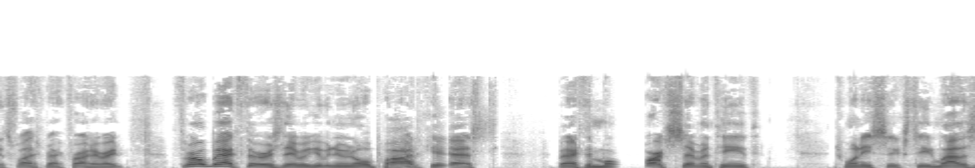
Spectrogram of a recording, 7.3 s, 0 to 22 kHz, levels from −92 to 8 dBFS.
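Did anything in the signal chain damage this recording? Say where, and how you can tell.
Yes. From 2.87 to 4.08 s, just after "giving you an old", the speech drags and stutters. There are fourteen brief stalls, the longest 180 ms, each filling the gap by stretching the last sound, about 450 ms in all, with nothing lost. These repeated stalls (stutter) come from the network stage: packets arrived late and the jitter buffer kept running dry.

After "back to", the sound freezes from 4.56 to 4.85 s. The last sound is held and fades, with about 70 ms of silence, then the audio resumes exactly where it stopped. This call audio freeze was likely caused by packets held up in transit, emptying the jitter buffer and adding 270 ms of delay.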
